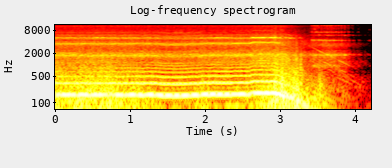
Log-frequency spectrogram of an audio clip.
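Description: Brushless motors and propellers of a 300-size mini tricopter, heard from its onboard camera, running with a steady high whine. The pitch lifts slightly just before three seconds in, then the motors spin down quickly and stop as the craft comes down in the grass.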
